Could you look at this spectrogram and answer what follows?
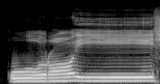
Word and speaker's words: Quraisy: Tolong perhatiin lagi r-nya. Kalau benar komen benar, kalau salah komen salah. Li I liilafi Quraisy. Quraisy. Tuh getarannya udah saya kondisikan. Enggak lebih enggak berlebihan, enggak hilang.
